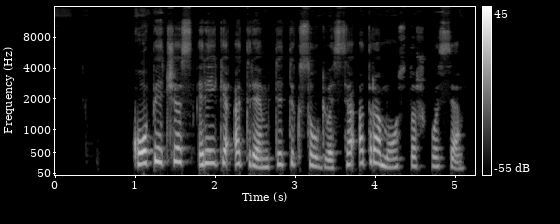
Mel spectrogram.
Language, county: Lithuanian, Kaunas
